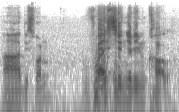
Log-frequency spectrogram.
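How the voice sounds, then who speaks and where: A man hosting a tutorial, reading scripted how-to narration in a somewhat halting way. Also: medium pitch, steady tone, gravelly, slight background noise. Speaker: tutorial host.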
